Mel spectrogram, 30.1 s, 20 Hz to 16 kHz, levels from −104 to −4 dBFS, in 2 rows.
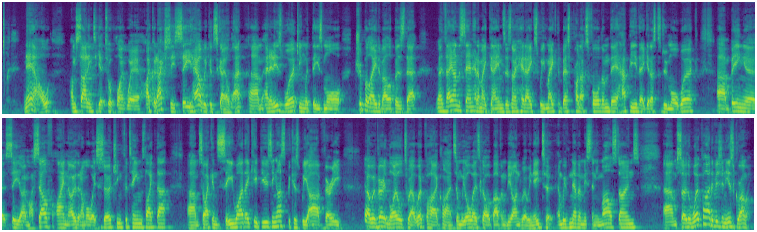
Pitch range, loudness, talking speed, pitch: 105-125 Hz, -20 LUFS, 245 wpm, 115 Hz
